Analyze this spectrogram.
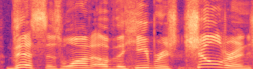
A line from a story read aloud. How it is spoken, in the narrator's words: exclaims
